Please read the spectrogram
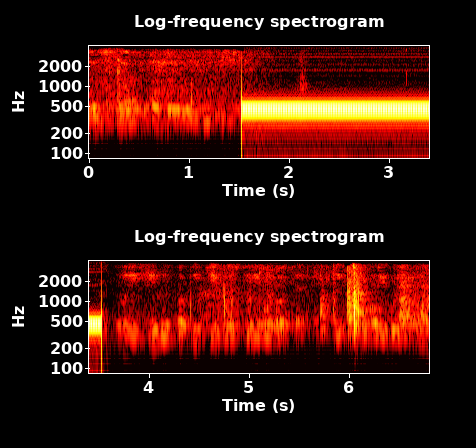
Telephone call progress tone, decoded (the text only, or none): ringback tone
